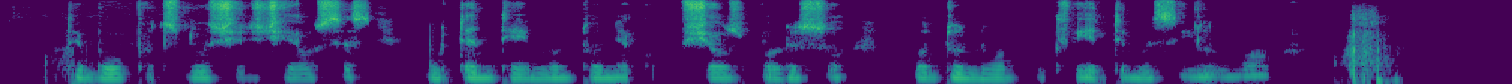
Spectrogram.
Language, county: Lithuanian, Marijampolė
